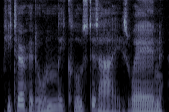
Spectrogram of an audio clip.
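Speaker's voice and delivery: plain reading voice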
